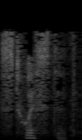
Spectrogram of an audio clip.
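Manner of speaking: unvoiced whisper; whispered aside. Real, not acted. Preacher judges the cruel mother, whispering. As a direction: hush it out, appalled. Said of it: "aside whisper".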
